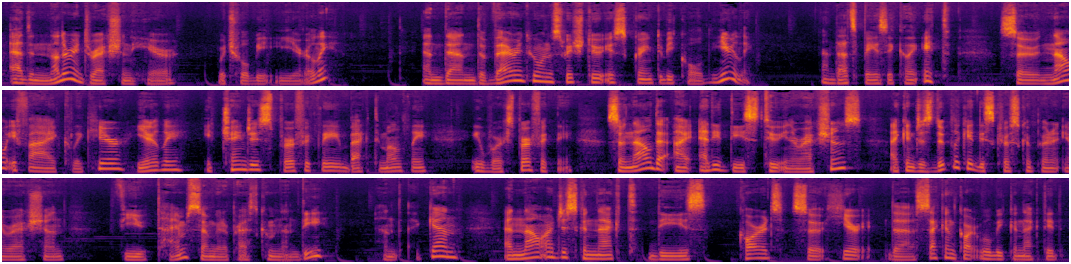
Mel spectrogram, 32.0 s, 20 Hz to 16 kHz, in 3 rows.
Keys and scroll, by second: 3.5 Return, 5.8 shift+y, 7.3 Return, 10.5 super+p, 15.6 Escape, 24.4 super+d.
